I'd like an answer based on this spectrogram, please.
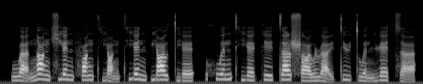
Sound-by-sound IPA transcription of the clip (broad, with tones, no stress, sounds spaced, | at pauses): w ä̰˨˩ n̪ ɑ˥˨ ŋ ɕ j ɛ˥˨ n f ɑ˦ ŋ t̪ʰ j ɑ̰˨˩ ŋ t̪ʰ j ɛ˥˨ n p j ɑ˦ ʊ̯ t̪ j ɛ˨˦ | x w ə˦ n t̪ʰ j ɛ˨˦ k e˧ ɪ̯ t̪ ä˦ ʂ ɑ˨˦ ʊ̯ ɻ a̰˨˩ ɪ̯ t̪ y˥˨ t̪ w ə̰˨˩ n ɥ ɛ˥˨ t͡s ä̰˨˩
